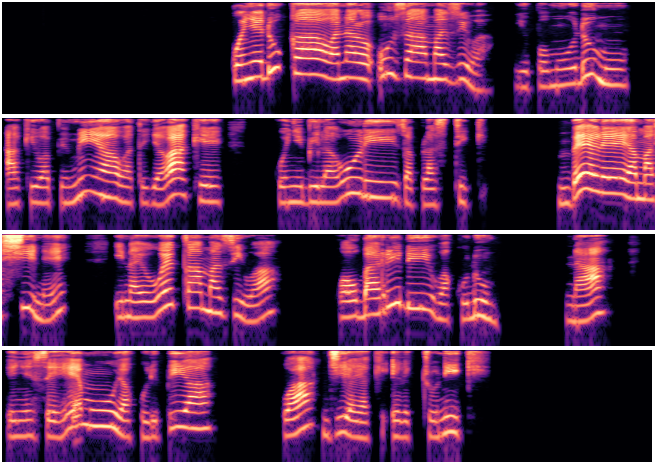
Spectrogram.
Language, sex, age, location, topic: Swahili, female, 18-24, Dar es Salaam, finance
